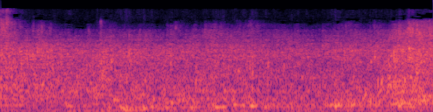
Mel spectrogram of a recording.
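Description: Pool water splashing and churning around a water-filled AquaBLAST punching bag as it is pushed out on its short doubled tether and caught again.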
